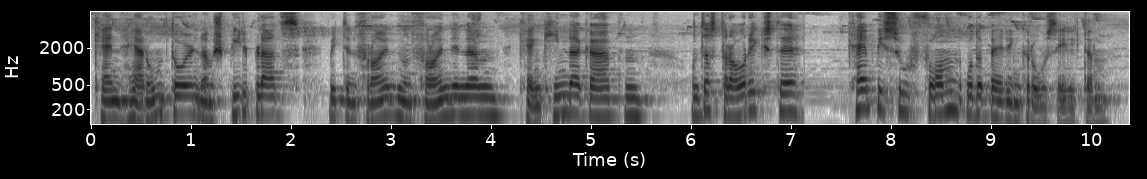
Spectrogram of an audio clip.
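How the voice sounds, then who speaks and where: A woman reading a fairy tale to children, in a gentle manner and speaking to them directly. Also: deep voice, unhurried, faint music behind.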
